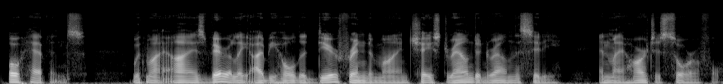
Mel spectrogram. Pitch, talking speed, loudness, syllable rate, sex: 85 Hz, 200 wpm, -21 LUFS, 5.1 syllables/s, male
